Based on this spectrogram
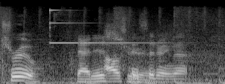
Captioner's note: bell Dings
